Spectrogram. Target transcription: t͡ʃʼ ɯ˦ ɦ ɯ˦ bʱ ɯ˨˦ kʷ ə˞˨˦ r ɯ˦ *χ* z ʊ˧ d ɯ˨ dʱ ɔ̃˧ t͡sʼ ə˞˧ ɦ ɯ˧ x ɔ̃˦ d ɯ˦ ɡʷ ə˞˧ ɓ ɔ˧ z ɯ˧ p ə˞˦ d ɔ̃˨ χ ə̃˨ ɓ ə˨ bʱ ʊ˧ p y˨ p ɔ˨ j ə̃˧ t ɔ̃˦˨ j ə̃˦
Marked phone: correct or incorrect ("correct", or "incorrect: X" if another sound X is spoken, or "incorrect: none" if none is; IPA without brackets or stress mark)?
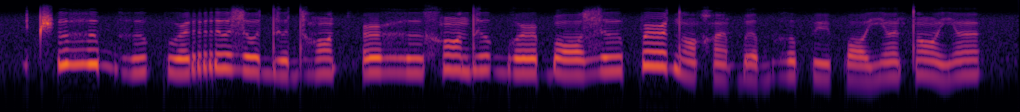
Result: incorrect: none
